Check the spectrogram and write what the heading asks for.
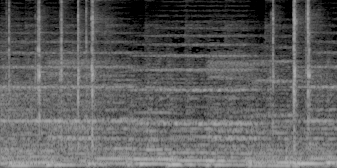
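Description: Background music with sustained notes, over sharp plastic clicks from a toy picture-gun viewer: several quick clicks in the first second and a few more near the end, the trigger mechanism advancing the pictures.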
